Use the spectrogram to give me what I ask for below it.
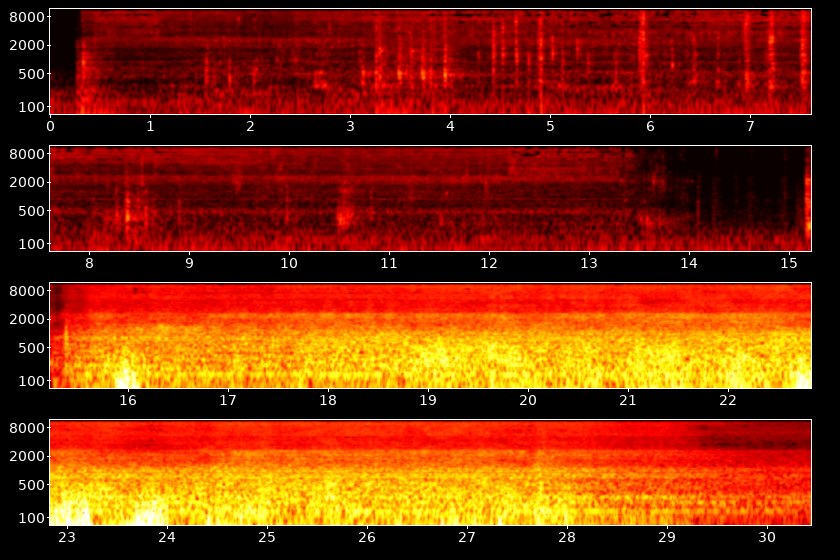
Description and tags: washing hands using a faucet in a bathroom.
